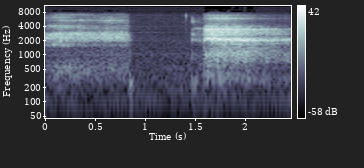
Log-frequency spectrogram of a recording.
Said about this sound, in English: Let's breathe that in again.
